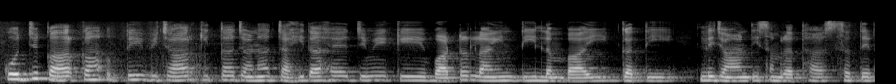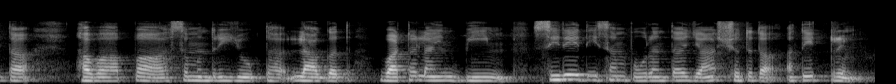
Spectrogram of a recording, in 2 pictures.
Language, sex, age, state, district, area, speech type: Punjabi, female, 30-45, Punjab, Amritsar, urban, read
